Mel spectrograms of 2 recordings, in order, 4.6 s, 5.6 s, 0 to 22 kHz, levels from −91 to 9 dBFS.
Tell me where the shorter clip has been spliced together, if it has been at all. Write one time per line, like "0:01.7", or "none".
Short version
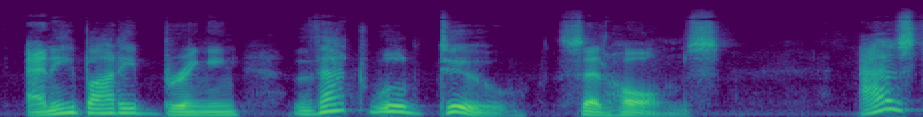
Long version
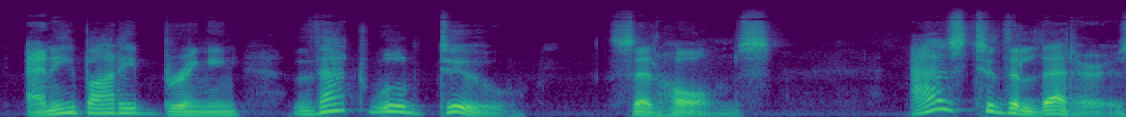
0:02.7

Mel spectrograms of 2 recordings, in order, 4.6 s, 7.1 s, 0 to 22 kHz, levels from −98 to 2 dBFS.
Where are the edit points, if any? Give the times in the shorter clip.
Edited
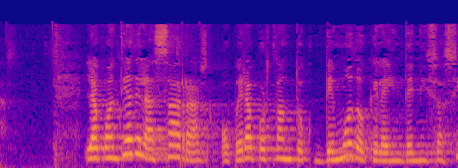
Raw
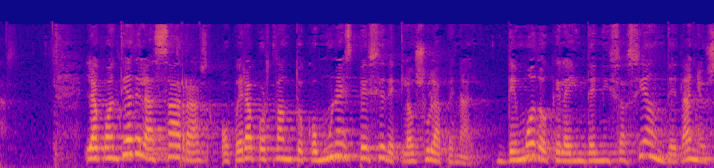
0:03.1

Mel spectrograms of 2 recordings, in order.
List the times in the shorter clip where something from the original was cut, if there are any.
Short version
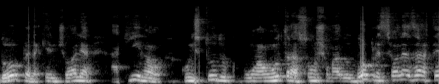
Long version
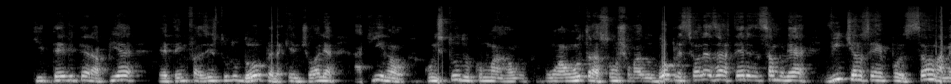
0:02.3

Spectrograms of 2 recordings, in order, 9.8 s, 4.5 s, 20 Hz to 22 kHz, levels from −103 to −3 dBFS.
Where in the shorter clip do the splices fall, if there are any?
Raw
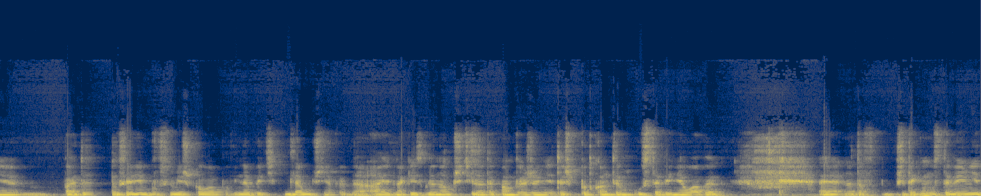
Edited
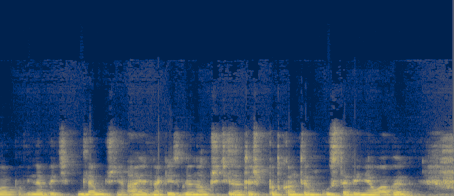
0:01.3
0:02.4

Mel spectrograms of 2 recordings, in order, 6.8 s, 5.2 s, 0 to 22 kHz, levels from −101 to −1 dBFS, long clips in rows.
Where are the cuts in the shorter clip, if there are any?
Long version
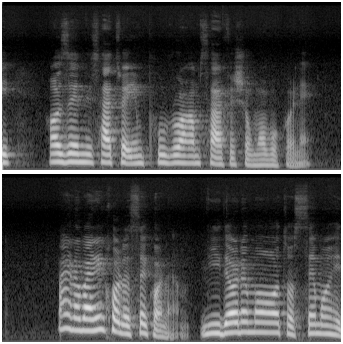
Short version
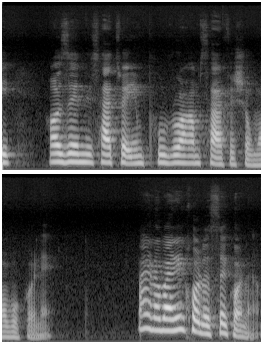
none

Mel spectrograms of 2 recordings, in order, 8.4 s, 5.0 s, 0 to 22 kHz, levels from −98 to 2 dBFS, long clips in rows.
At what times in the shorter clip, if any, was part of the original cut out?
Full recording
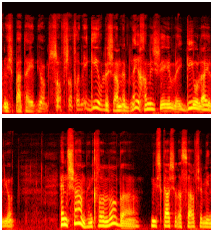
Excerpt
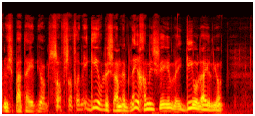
none

